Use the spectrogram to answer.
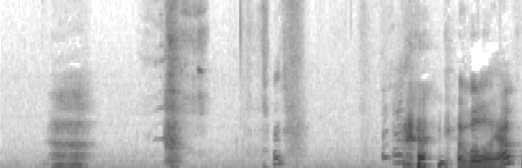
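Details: Dog sneezing on cue after the owner makes sneezing sounds: three short, sharp nasal bursts about a second apart, then soft whining vocal sounds; a run of sneezes.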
